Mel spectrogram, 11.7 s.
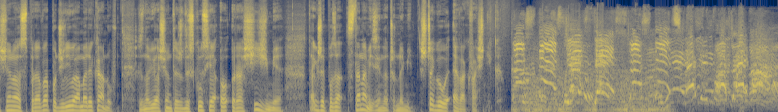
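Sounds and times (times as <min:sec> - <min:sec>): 
speech: 0:00.0 - 0:09.0
crowd of protesters outside police station: 0:07.7 - 0:11.6.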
